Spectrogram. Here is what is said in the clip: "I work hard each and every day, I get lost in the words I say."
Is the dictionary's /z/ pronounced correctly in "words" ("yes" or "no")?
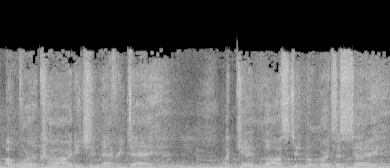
yes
